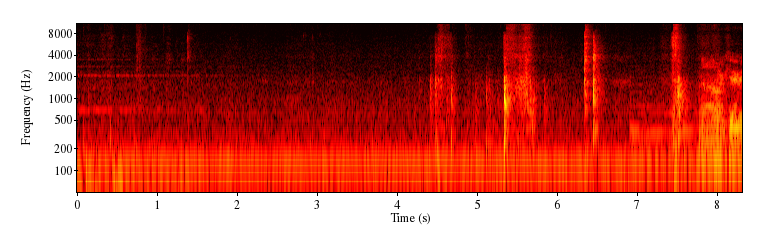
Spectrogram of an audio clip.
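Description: A knife chops half a red onion on a board: after a quiet stretch with a low steady hum, a handful of sharp, irregular chops land close by in the second half.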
